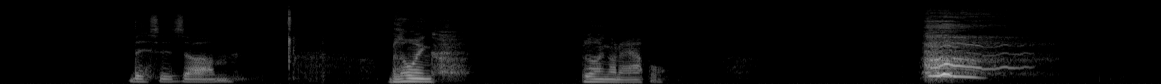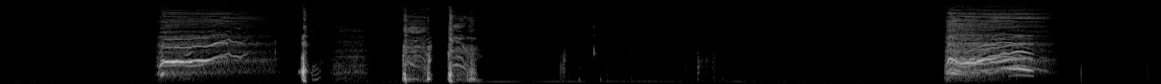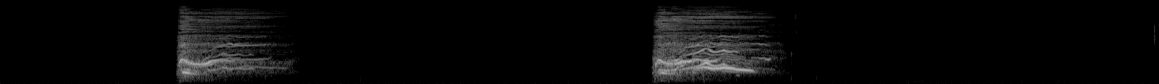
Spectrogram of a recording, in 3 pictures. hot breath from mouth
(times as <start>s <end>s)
14.9s 15.4s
